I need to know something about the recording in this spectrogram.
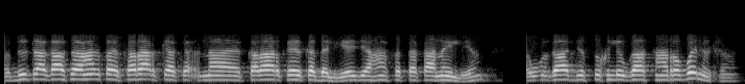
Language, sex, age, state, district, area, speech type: Maithili, female, 45-60, Bihar, Madhepura, rural, conversation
